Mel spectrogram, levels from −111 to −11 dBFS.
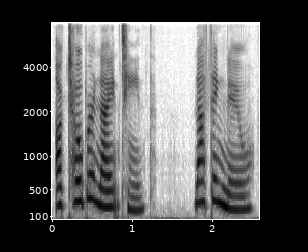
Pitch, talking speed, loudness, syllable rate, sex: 255 Hz, 70 wpm, -17 LUFS, 4.5 syllables/s, female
